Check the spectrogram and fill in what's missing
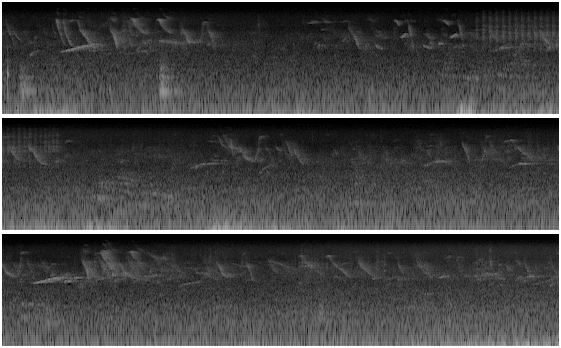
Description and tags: volubilis nature birds
Birds recorded in the ancient ruins of the town of Volubilis, Morocco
